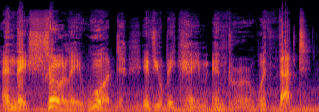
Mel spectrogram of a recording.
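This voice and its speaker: A cold, ruthless wolf ruler, acted out by a man in a dramatic story, speaks in a creaky, forceful growl. He gives imperious orders as an older official used to obedience, swinging widely in pitch over background music. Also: big pitch swings, normal speed, full character voice. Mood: cold, threatening. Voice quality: gravelly, growling. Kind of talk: dramatic audiobook-style character acting.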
